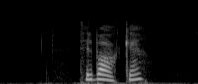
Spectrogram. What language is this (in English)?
Norwegian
